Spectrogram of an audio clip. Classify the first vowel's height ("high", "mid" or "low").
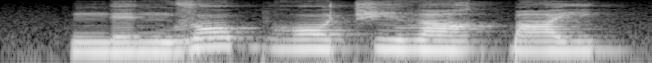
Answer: mid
